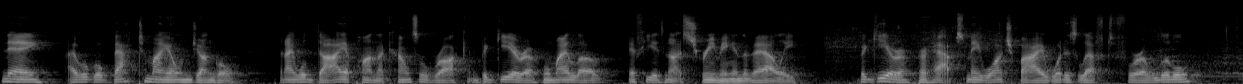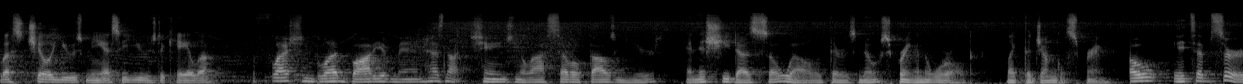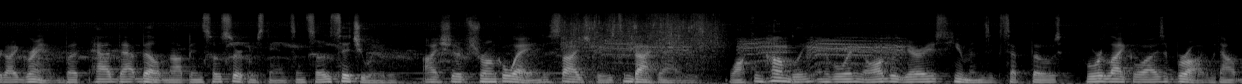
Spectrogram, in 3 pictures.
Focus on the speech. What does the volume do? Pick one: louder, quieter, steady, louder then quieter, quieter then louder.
steady.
